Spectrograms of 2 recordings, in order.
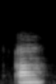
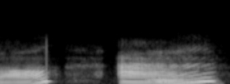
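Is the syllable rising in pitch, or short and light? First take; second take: short light; rising. First: The syllable is short and light. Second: The pitch rises through the syllable. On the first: "경선은 짧게, 가볍게" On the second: "2성은 아. 이런 느낌으로 아"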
